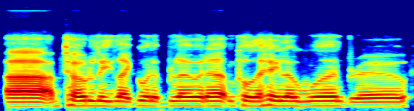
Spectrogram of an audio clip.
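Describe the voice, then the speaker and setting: A slangy, laid-back female AI sidekick in a game recap, spoken smooth and a bit dull-sounding as a guy puts her on. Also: mid-range voice, flat delivery, normal speed, a little mellow, dry recording, close to an everyday voice. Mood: breezy. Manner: breezy, dude-talk delivery.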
